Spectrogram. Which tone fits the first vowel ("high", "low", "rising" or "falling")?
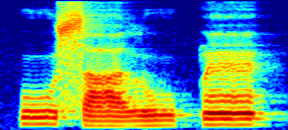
high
